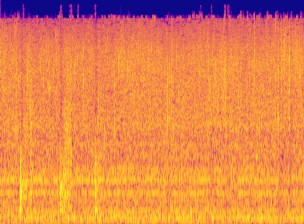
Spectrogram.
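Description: Onion sautés over medium heat with green chili, a constant close sizzle broken by a few sharp clinks of stirring in the pan, and no one speaks.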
